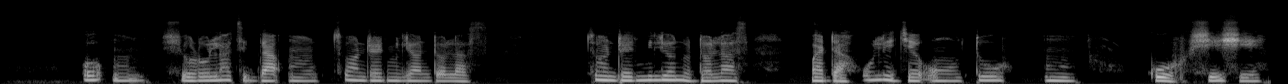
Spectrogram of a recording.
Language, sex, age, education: Yoruba, female, 15-29, tertiary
